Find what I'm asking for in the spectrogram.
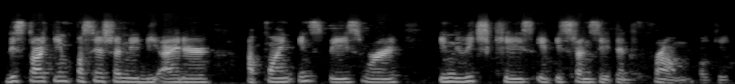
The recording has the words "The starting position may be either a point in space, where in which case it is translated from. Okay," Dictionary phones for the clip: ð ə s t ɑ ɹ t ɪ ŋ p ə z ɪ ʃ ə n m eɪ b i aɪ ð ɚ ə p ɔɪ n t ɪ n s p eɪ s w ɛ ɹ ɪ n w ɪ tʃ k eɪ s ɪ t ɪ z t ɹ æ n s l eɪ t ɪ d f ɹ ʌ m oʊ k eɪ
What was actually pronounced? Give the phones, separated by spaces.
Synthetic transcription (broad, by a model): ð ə s t ɑ ɹ t ɪ ŋ p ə s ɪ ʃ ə n m eɪ b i aɪ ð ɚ ə p ɔɪ n t ɪ n s p eɪ s w ɛ ɹ ɪ n w ɪ tʃ k eɪ s ɪ t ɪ s t ɹ æ n s l eɪ t ɪ d f ɹ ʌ m oʊ k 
